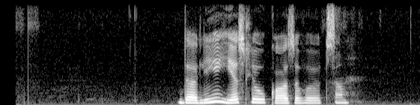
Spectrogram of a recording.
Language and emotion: Russian, neutral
